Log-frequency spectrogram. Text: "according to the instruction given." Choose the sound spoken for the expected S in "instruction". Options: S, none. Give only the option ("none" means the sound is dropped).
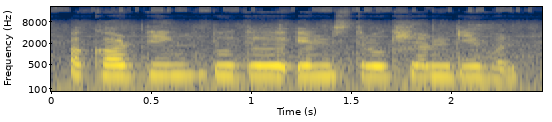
S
